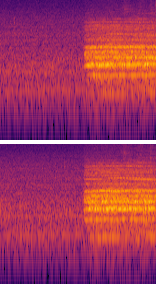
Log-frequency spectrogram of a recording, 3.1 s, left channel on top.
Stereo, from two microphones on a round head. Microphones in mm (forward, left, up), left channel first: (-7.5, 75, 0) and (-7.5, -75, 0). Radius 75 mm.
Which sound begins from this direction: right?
Singing, at 1.7 s.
